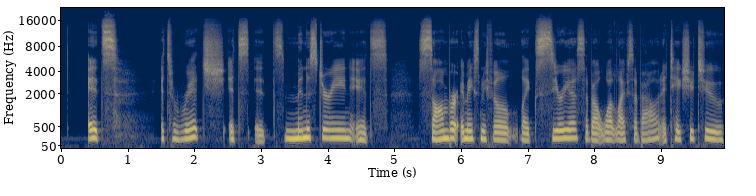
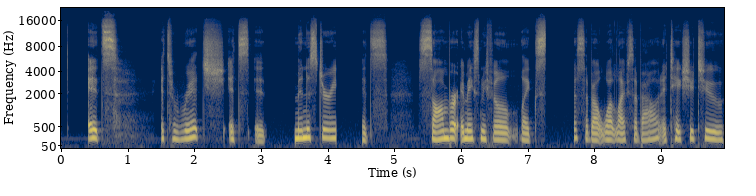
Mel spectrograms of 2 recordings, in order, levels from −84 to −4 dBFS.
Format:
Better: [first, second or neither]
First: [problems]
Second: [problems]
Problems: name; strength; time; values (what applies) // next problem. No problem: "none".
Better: first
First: none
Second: audio cutting out; at 3 s, at 4 s and at 7.5 s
